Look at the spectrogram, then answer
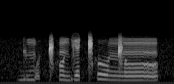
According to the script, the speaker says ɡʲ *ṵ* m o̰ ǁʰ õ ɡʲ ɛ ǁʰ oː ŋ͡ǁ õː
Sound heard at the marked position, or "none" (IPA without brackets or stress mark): u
